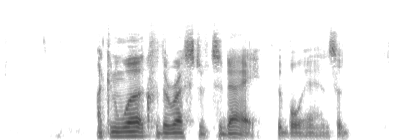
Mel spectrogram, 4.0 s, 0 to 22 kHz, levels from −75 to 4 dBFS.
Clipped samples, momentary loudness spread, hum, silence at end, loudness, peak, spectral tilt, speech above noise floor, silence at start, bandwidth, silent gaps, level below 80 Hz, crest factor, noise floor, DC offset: under 0.1%; 16 LU; none; 0.5 s; -25 LUFS; -4 dBFS; -4 dB/octave; 44 dB; 1 s; 11 kHz; none; -64 dBFS; 24 dB; -69 dBFS; under 0.1%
